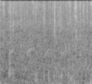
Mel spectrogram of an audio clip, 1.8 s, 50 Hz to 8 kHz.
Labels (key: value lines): label: biophony
recorder: SoundTrap 500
